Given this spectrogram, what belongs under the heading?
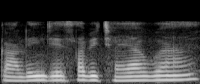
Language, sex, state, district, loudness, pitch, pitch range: Hindi, female, Jharkhand, Garhwa, -14 LUFS, 195 Hz, 185-200 Hz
